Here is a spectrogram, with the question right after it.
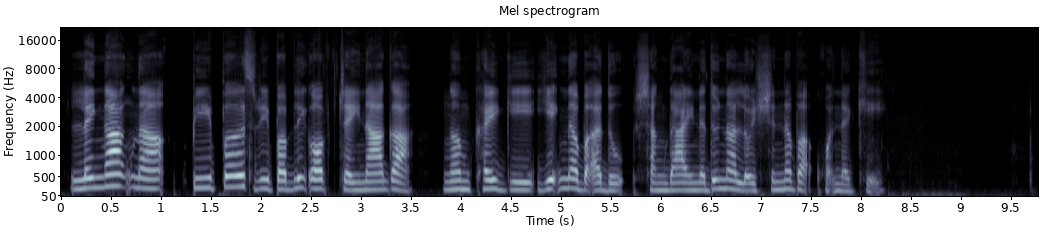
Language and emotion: Manipuri, neutral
